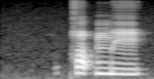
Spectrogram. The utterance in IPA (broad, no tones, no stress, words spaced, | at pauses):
qɔʔmi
